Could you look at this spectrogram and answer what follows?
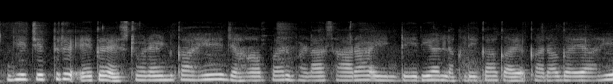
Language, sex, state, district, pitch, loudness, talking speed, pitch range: Hindi, female, Haryana, Rohtak, 195 Hz, -16 LUFS, 155 wpm, 185-205 Hz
